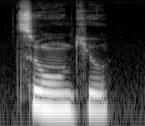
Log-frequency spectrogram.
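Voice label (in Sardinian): "tzùnchiu", Sardinian, female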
